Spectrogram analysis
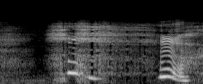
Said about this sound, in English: Sorry. I am sorry that I keep yawning.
